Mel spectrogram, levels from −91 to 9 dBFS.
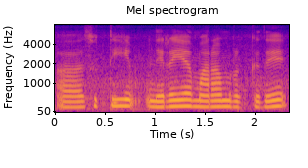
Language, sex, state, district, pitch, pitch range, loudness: Tamil, female, Tamil Nadu, Kanyakumari, 200 Hz, 190-220 Hz, -14 LUFS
